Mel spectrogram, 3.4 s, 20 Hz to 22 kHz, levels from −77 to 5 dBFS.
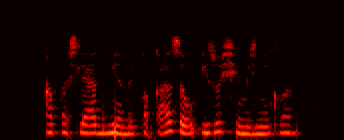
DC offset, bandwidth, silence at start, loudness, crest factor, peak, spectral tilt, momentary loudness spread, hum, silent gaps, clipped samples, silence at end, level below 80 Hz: under 0.1%; 8 kHz; 0.45 s; -40 LUFS; 14 dB; -26 dBFS; -5 dB/octave; 10 LU; none; none; under 0.1%; 0.45 s; -70 dBFS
